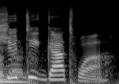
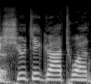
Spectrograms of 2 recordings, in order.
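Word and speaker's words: Ncuti Gatwa: Shuti Gatwa is the new Doctor Who. And Yeah. a shooty gatwa to you.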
